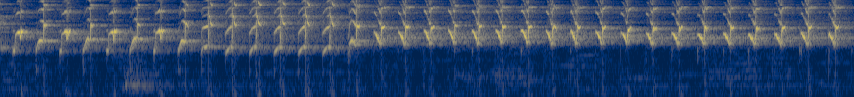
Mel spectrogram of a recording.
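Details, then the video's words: Lovebird in long 'ngekek' song, fighter style: a fast, even rattle of high, scratchy notes, about four a second, sustained without a break. Clean background. "SUARA BURUNG LOVEBIRD NGEKEK PANJANG"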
